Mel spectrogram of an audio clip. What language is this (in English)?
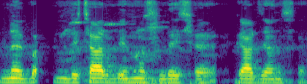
Maithili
